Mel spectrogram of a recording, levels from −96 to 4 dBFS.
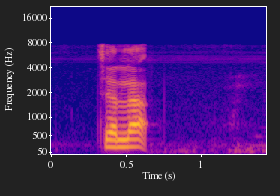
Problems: none marked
